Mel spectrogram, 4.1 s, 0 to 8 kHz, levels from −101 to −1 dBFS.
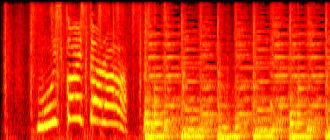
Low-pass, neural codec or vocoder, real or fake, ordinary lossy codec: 7.2 kHz; vocoder, 24 kHz, 100 mel bands, Vocos; fake; none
